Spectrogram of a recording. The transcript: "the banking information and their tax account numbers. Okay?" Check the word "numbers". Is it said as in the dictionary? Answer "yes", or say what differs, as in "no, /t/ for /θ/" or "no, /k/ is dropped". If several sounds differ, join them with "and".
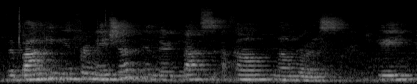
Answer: no, /s/ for /z/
